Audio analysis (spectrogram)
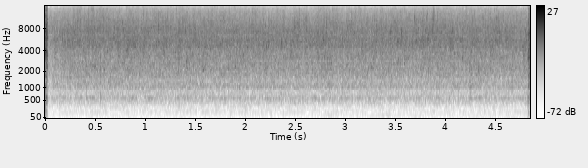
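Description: Beef browns in a hot pan for Egyptian braised beef and onions, giving a steady, even hiss of sizzling fat that runs on without a break at moderate loudness.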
